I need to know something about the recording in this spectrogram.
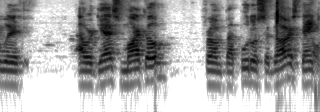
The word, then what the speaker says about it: Papuro: His name was Arturo Perez, and we call him Papuro when we were a kid.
